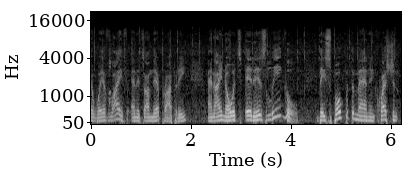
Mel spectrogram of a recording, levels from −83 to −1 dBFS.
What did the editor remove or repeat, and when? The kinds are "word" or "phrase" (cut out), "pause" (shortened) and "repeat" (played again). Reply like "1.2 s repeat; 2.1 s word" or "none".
none

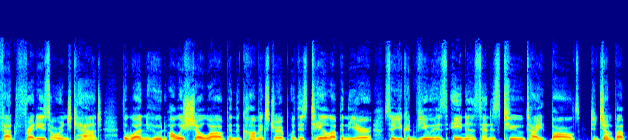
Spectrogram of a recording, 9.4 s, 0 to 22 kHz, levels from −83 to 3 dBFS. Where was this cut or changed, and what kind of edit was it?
none

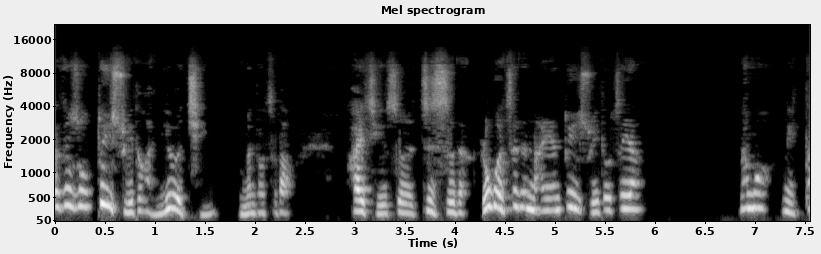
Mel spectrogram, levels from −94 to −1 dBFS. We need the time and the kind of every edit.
1.7 s pause; 4.2 s pause

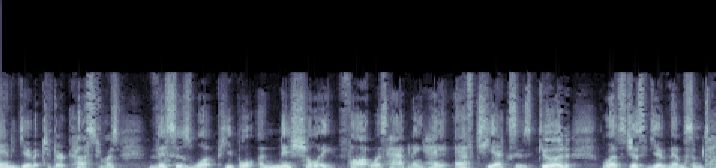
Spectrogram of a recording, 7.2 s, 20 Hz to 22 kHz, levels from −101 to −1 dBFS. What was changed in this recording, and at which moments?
none

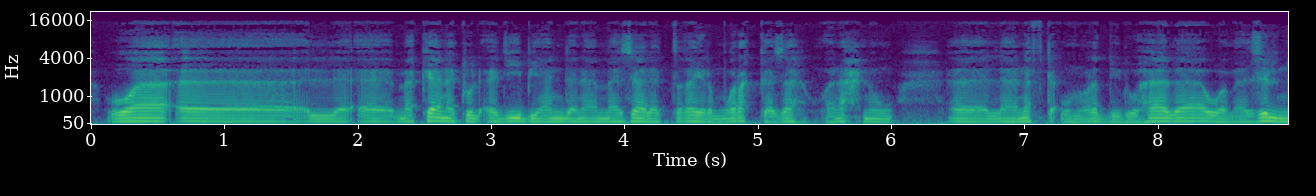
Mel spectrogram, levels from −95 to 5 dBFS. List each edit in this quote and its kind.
none

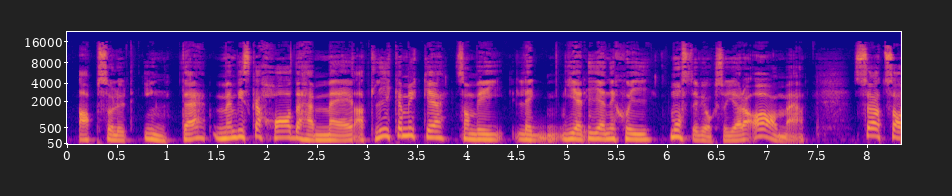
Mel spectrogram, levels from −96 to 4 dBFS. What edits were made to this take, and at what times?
2.9 s word; 3.8 s pause; 5.2 s word

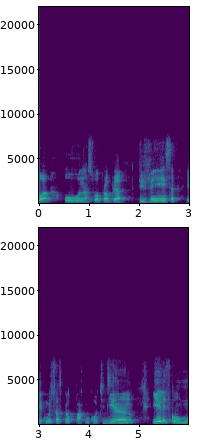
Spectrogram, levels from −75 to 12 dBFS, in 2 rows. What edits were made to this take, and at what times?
none

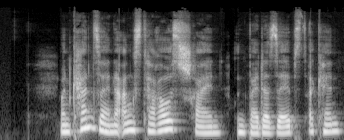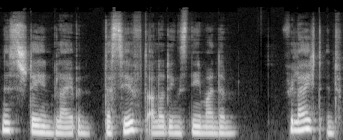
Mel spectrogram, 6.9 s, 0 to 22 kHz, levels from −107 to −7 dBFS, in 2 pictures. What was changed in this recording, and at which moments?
2.3 s pause; 4.4 s pause

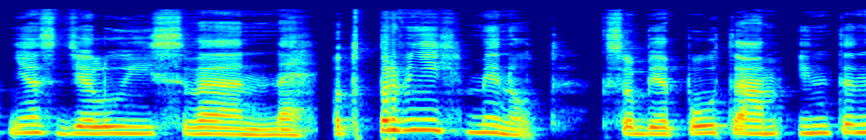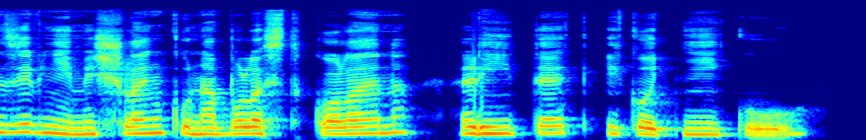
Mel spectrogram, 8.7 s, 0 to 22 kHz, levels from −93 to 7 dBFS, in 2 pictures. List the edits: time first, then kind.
1.6 s pause

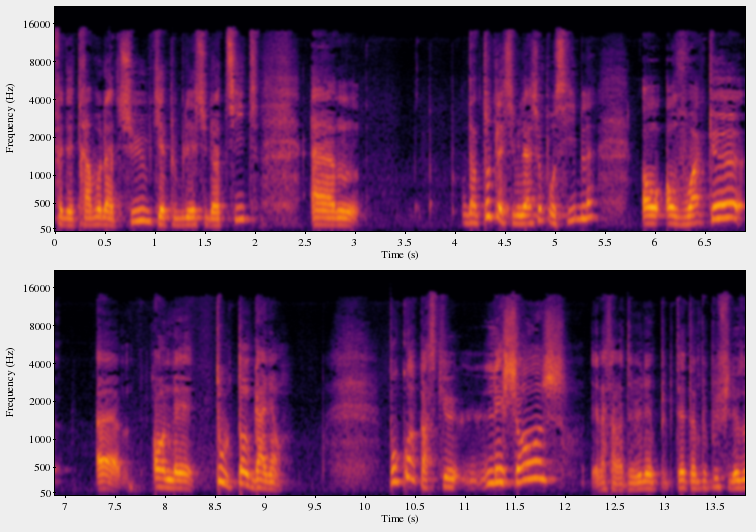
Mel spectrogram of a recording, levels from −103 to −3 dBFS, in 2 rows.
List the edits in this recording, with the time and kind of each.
none

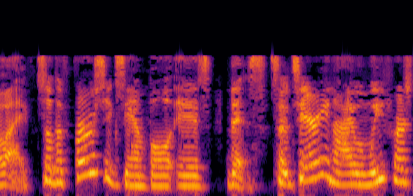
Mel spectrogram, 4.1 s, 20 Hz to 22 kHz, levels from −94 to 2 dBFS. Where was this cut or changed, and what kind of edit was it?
2.2 s pause

